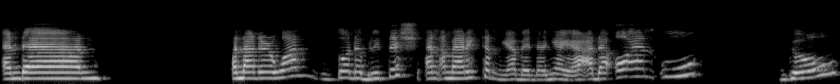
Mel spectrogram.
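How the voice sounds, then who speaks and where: A woman with an Indonesian accent giving a pronunciation lecture, explaining slowly and repeating each example word, in a dull lo-fi recording. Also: high voice. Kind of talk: recorded online lecture mixing Indonesian and English.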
